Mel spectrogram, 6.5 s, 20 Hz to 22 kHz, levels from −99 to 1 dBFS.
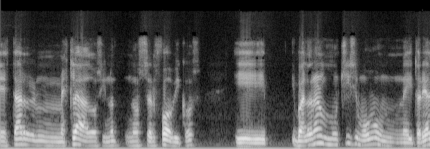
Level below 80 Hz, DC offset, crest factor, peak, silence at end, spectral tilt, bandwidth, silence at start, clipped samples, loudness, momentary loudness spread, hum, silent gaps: -52 dBFS; 6%; 16 dB; -2 dBFS; 0 s; -5.5 dB/octave; 8.8 kHz; 0 s; under 0.1%; -18 LUFS; 9 LU; none; none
